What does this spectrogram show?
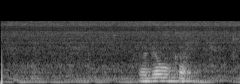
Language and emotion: Russian, neutral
